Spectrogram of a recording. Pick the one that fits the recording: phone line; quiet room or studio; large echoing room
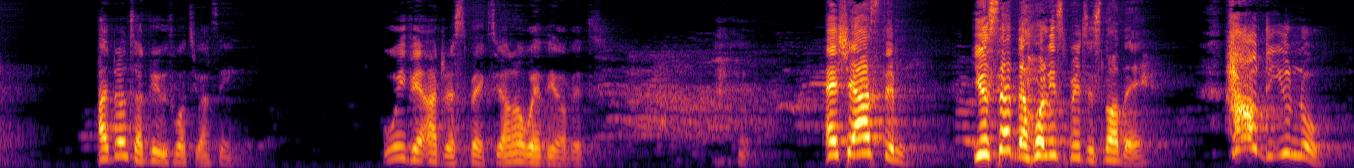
large echoing room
